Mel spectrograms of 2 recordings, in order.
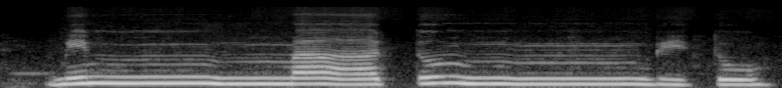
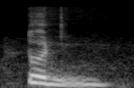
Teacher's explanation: Tum ada dengung sikit. And then bila kita sebut tun tu, kita tak pergi tun. Kita pergi tum.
